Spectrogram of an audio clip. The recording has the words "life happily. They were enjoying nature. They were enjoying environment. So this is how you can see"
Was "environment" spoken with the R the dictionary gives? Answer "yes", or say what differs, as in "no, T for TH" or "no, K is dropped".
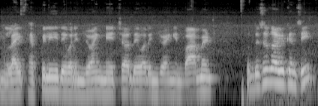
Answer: no, R is dropped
